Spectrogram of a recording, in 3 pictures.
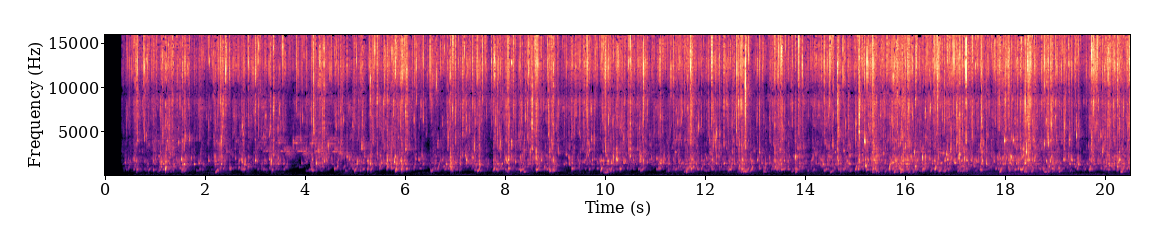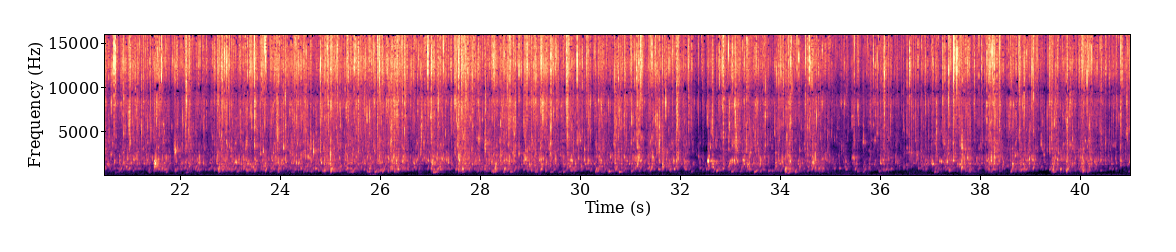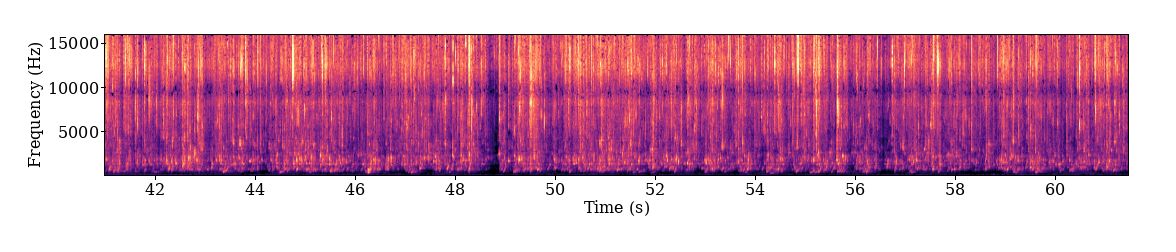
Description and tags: Water babbling1
60 sec recording .... lower volume so some bird chirps are in there as well.
water, lapping, gurgling, babbling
